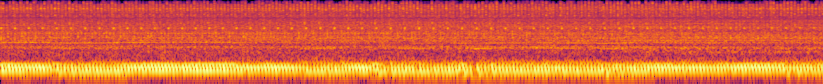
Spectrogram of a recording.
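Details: Mitsubishi Evo X at idle: deep idle that loses its rhythm now and then with a faint stumble. An idle misfire, suspected to be from a lean condition, not confirmed.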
